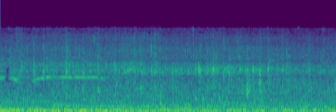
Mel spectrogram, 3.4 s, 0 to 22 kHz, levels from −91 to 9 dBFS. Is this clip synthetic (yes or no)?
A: no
